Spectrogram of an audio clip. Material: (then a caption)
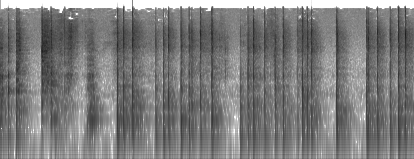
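Plastic. Long nails tap, scratch and rub the side of a hollow, hard green plastic bin with a lid and handle. Quick clicky taps come in bursts, each with a short hollow low-mid thunk and a bright edge. Scratchy rubbing fills the gaps between bursts.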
